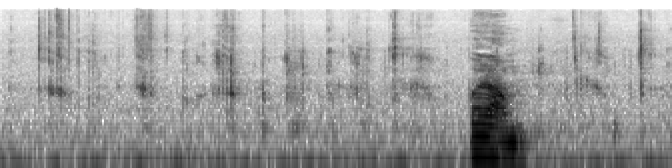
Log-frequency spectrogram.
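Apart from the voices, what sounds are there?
chewing crunchy Black Label bacon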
